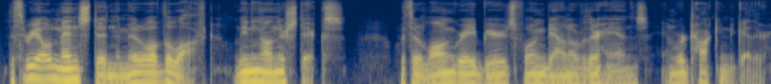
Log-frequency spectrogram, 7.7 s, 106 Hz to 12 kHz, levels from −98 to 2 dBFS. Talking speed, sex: 250 wpm, male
